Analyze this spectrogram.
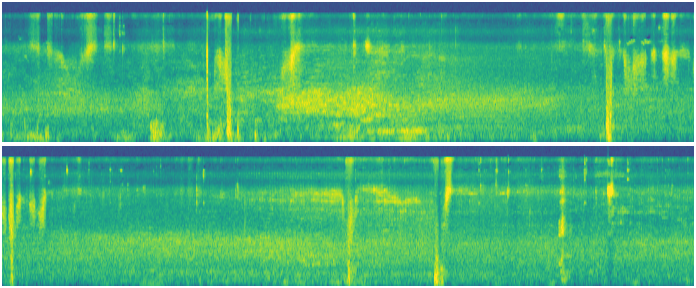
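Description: Footsteps tap on a paved path outdoors.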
